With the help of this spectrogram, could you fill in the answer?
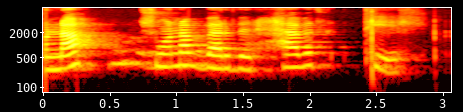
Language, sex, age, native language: Icelandic, female, 10, Icelandic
